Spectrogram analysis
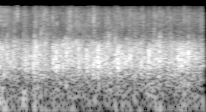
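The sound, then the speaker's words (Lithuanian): A TV studio audience applauds to welcome a guest, a dense, steady roar of many clapping hands that stays loud and even throughout with no talk over it. “Pasitikime plojimais.”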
